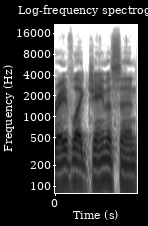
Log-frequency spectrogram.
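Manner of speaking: ordinary talk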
